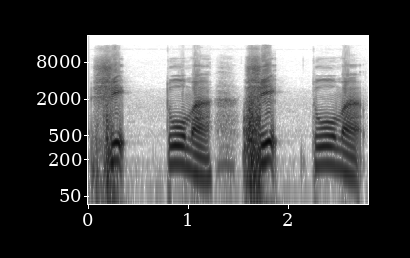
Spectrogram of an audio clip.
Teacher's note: Kemudian syuma pada lafal hamzah harus dijelaskan suara hamzahnya karena hamzah memiliki sifat syiddah dan jhar yang artinya tertahannya nafas dan tertahannya suara maka dia harus dijelaskan syi tuma.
